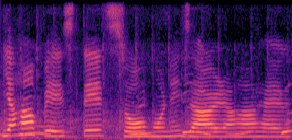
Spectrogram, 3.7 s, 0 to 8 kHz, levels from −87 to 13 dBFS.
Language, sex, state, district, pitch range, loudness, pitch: Hindi, female, Bihar, Katihar, 240-280 Hz, -15 LUFS, 250 Hz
